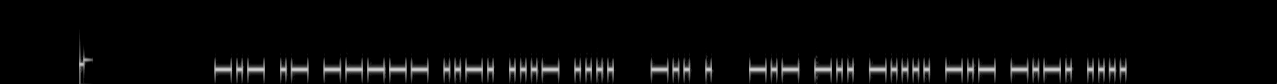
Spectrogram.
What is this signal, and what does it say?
Morse code, heard as a keyed tone, about 23 wpm, 700 Hz. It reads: KA0FVH DE KD6KCH
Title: USA Callsign DE Callsign - 6 Characters - 22wpm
